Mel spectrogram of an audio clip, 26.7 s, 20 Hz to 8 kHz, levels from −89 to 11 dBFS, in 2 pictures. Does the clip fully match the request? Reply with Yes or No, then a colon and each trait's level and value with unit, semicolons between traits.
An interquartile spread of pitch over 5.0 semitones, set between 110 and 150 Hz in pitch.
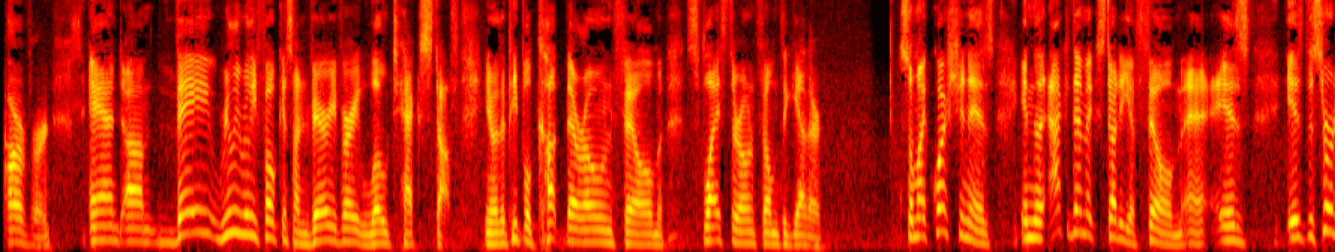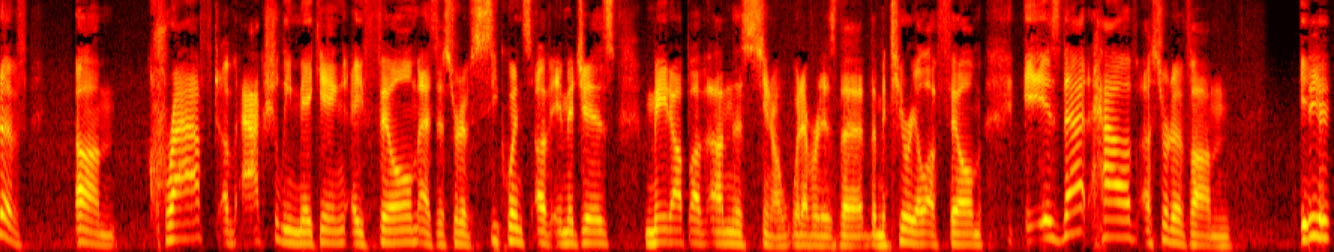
Yes: wide, 5.4 semitones; medium, 140 Hz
